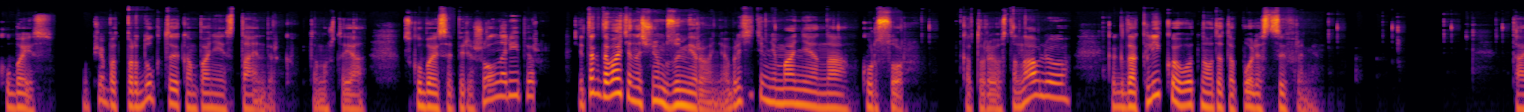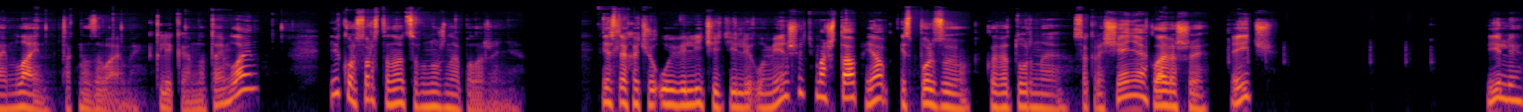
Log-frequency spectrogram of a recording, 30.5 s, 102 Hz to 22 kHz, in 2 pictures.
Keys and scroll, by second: 27.3 h.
